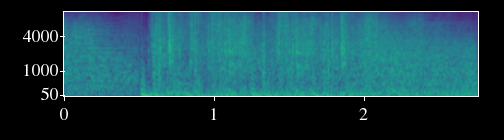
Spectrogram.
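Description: Battleship main guns firing in World of Warships, a loud boom at about half a second followed by a sustained heavy rumbling roar that stays dense and loud to the end.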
